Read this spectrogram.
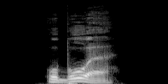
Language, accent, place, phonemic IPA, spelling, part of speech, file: German, Germany, Berlin, /oˈboːə/, Oboe, noun, De-Oboe.ogg
- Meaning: oboe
